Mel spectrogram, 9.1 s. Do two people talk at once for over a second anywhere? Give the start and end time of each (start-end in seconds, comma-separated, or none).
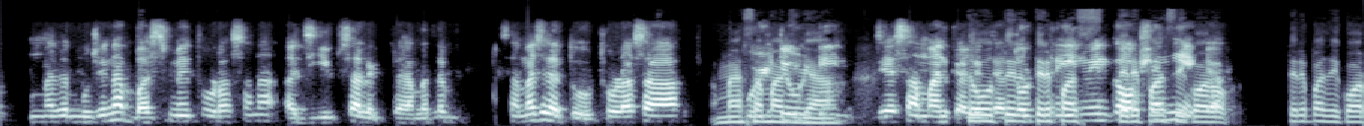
6.4-8.2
